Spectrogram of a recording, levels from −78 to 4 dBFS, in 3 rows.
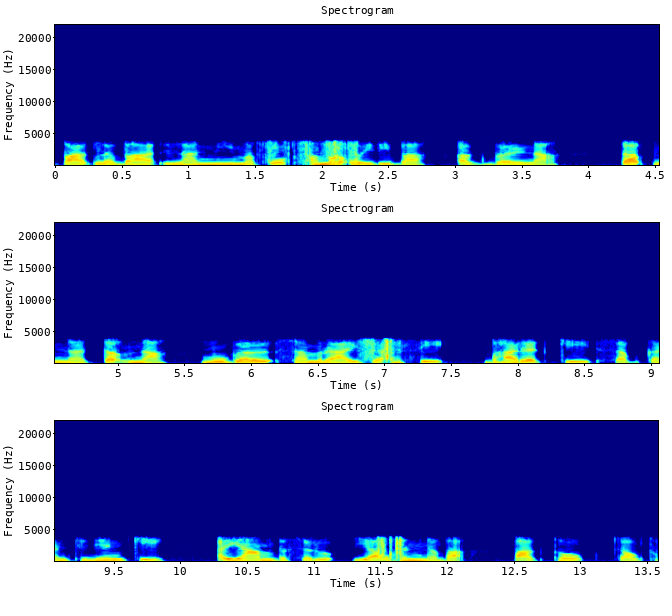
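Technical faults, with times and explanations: Throughout, AMR narrowband mobile codec: The speech has been carried through a narrowband mobile speech coder at a very low bit rate, which fits AMR-NB's 5.9 kbps mode. The coder rebuilds the voice from a vocal-tract model excited by only a few pulses per subframe, so the speech comes out buzzy and synthetic. Nothing above 3.7 kHz survives the 8 kHz sampling, leaving the voice dull, boxy and heavily processed.
1.52–2.27 s, 6.79–7.13 s and 11.49–11.67 s, cable scratch noise: Three bursts of dense, uneven crackling and rustling sit over the speech. The first two are about as loud as the voice, and the last is a little louder. The likely cause is a worn cable, connector or control being moved, so that its contact resistance jumps about rapidly and injects ragged noise for as long as the movement lasts.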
